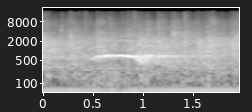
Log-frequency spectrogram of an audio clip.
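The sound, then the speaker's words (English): Audience applause for a newly powerful city councilman: loud, dense, continuous clapping from many hands, with a brief high whistle cutting through it near the start. “So let's give him a round of applause”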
